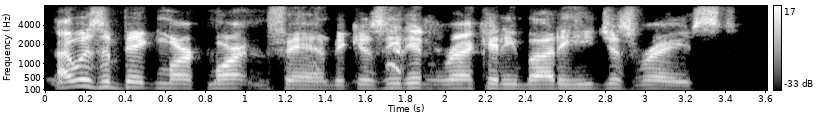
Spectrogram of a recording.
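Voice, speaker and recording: A man's voice: a little high, fairly even intonation, fast, sharp tone. A man in his late forties chatting casually, often hesitating and restarting his sentences. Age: 40s. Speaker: co-host called Coach. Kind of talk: casual chat.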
